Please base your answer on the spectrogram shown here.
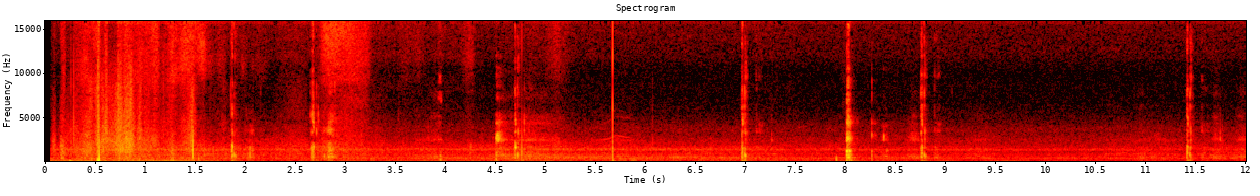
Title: hiccups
